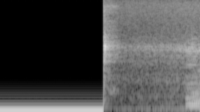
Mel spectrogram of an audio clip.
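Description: Silence for the first half, then a click as faint room noise comes in. Near the end a guitar is struck and rings, together with a man's murmured "mm-hmm".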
